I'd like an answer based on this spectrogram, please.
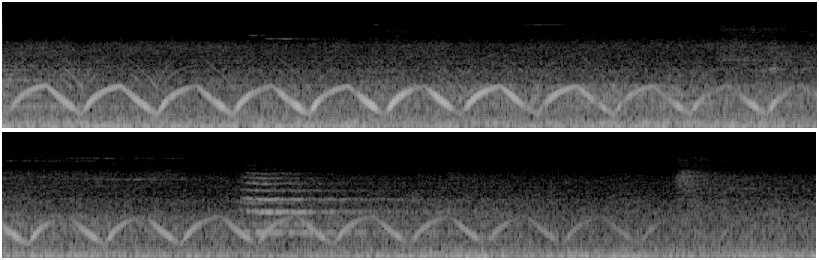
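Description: Emergency vehicle siren in a fast yelp, its pitch sweeping up and down about three times a second and fading out near the end, over a low steady city rumble. A brief higher tone cuts in about five seconds in.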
